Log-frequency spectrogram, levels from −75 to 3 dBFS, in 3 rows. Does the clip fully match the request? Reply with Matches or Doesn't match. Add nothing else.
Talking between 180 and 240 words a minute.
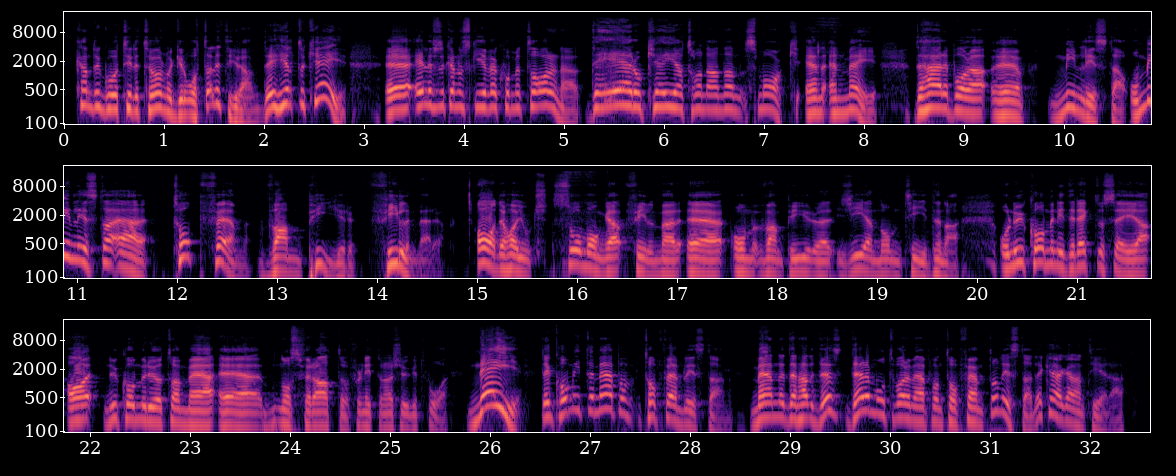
Matches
